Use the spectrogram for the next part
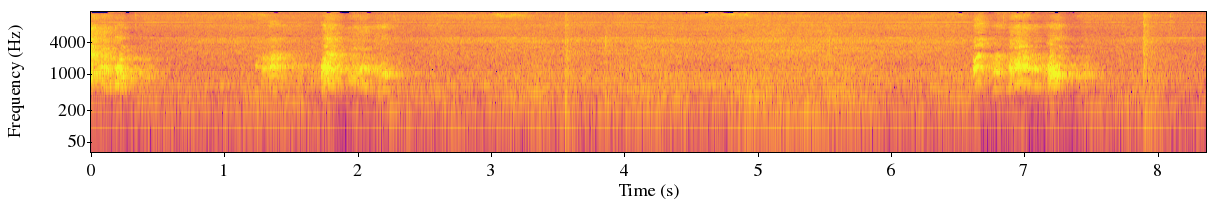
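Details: Pet French Bulldog confronting a vacuum cleaner during its usual morning cleaning, giving strained, squeezed-out barks in clusters of two to three near the start and again near the end, with steady vacuum whine underneath.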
